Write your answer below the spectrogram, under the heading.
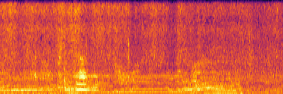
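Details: Cattle bought at the Ngawi market in Indonesia being loaded onto trucks bound for Bandung: a long, low, drawn-out moo with a slight rising then falling pitch, over steady engine rumble.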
